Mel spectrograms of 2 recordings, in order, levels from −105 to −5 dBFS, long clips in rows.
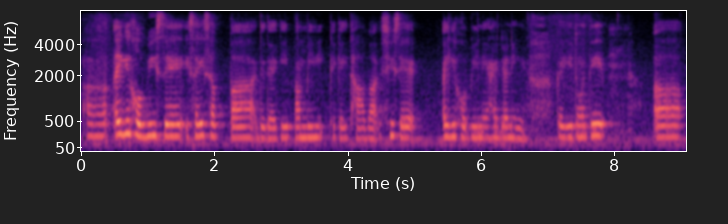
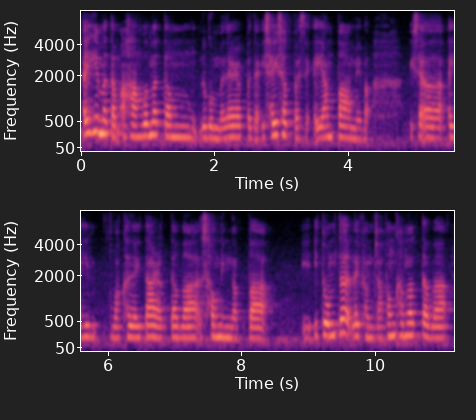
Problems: none marked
